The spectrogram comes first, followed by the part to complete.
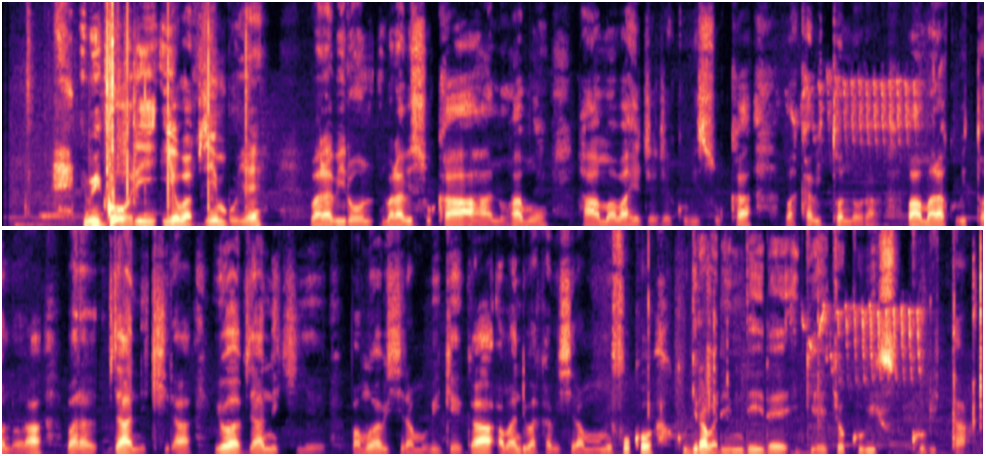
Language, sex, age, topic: Rundi, male, 36-49, agriculture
